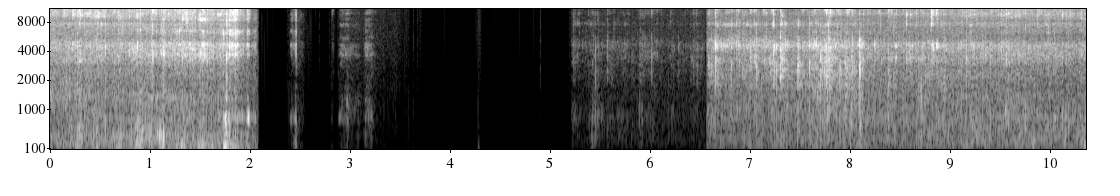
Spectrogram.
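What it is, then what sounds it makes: Kinetic sand being cut. A steel kitchen knife held by hand slices slowly and repeatedly through a solid blue and tan kinetic sand dome already scored into blocks, giving a dense, bright, crumbly crunching and scraping. The cutting sound stops abruptly at about two seconds, leaving near silence with a few faint ticks. It resumes at a similar level from about six and a half seconds to the end.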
